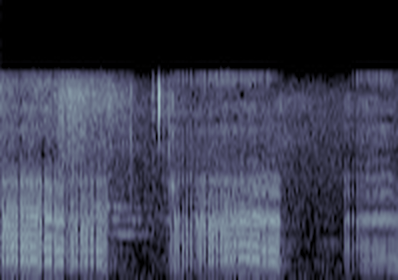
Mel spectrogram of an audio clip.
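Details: Indoor female Yorkshire Terrier provoked by her owner's teasing growl, snarling back in long rumbling growls with wavering pitch; two sustained bursts are separated by quieter, lower growling, and a short third burst closes the recording.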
